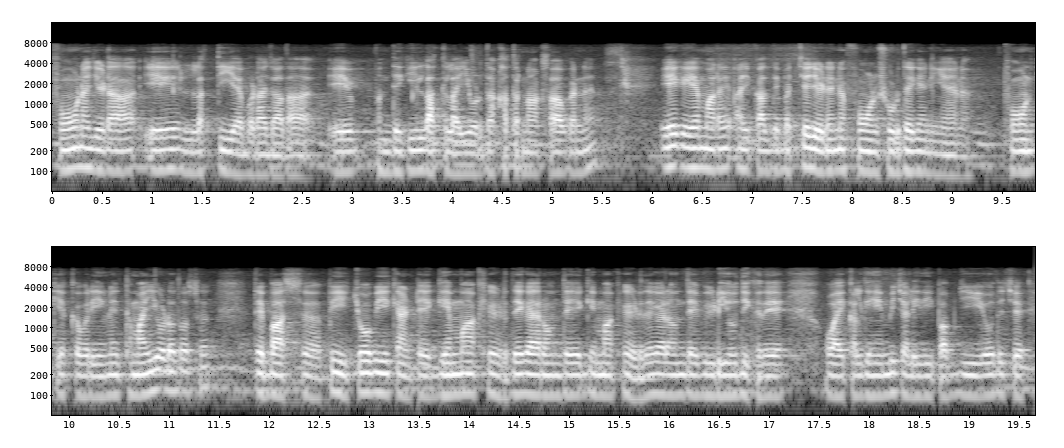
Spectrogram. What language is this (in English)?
Dogri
